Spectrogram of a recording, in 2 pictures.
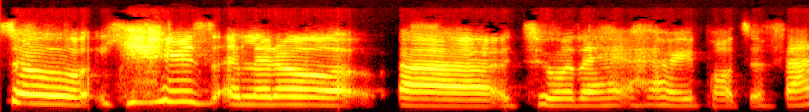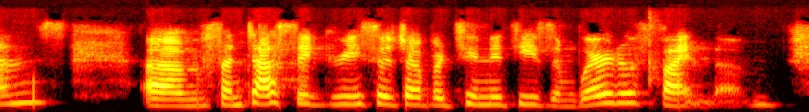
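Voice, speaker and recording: Against a quiet background, someone with a Spanish accent speaks at a fairly slow pace, the loudness swinging widely. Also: woman, high pitch for a woman, ordinary pitch variation. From Mexico. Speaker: PhD researcher. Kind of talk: seminar talk. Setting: video call. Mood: friendly, enthusiastic. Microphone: video call.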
